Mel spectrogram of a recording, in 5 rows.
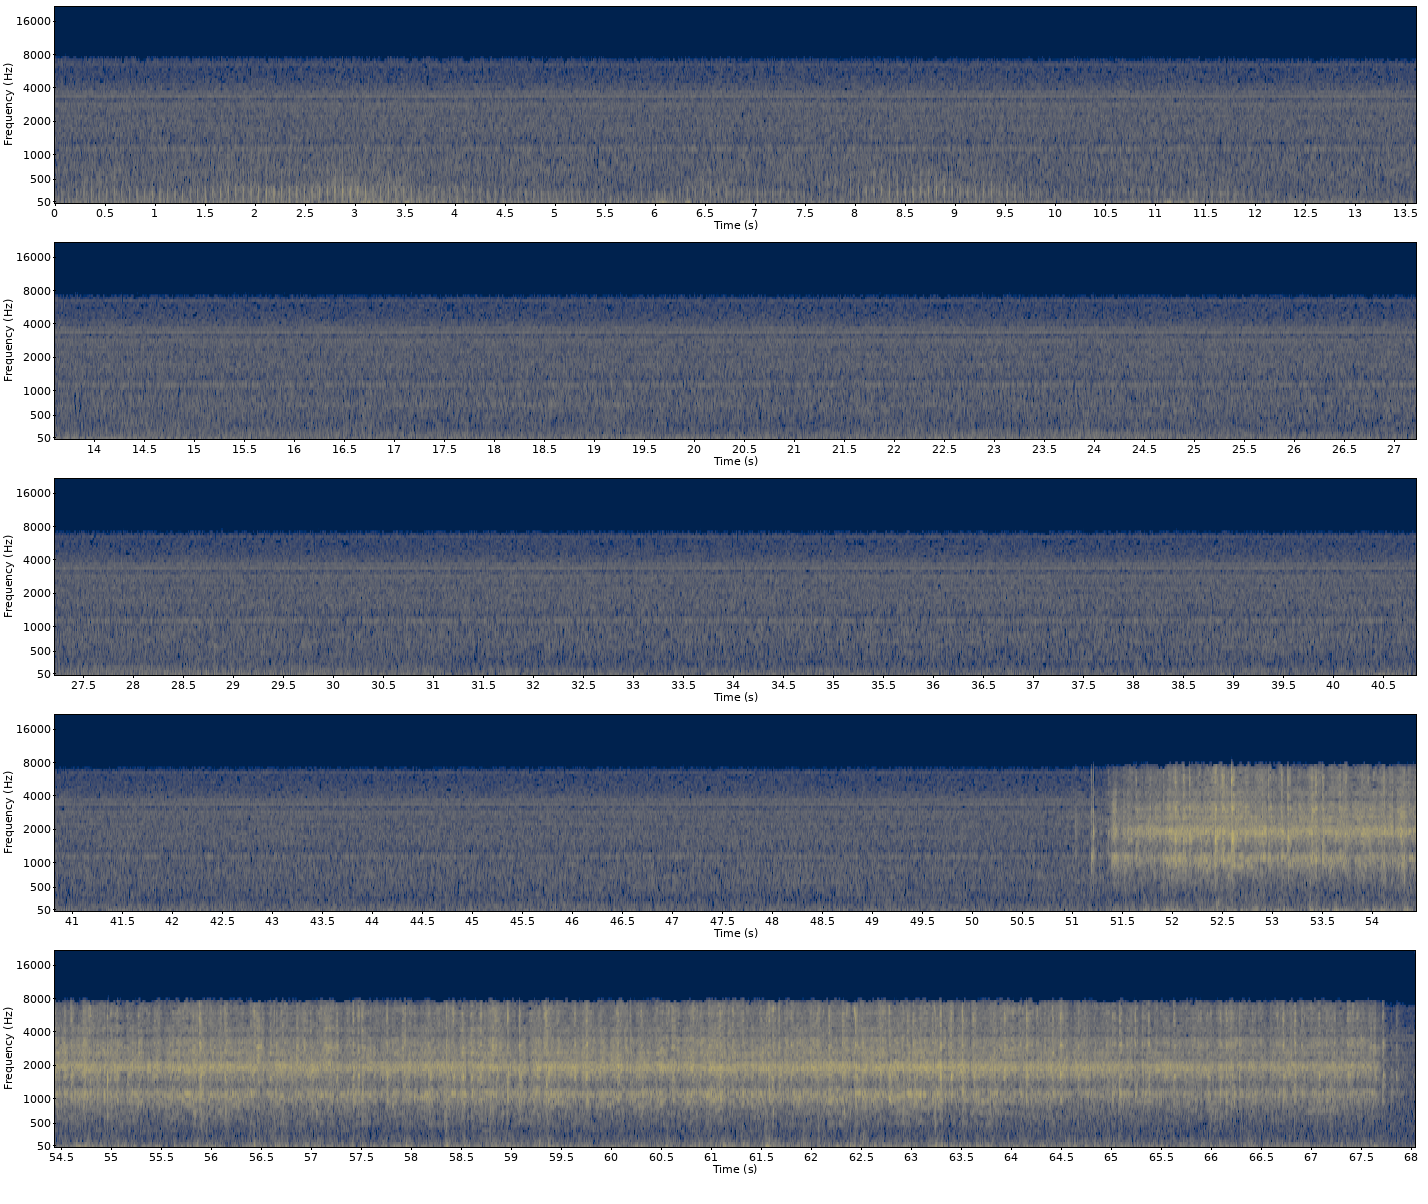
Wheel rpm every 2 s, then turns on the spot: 0, 0, 0, 0, 0, 0, 0, 0, 0, 0, 0, 0, 0, 0, 0, 0, 0, 0, 0, 0, 0, 0, 0, 0, 0, 10, 60, 50, 60, 60, 60, 60, 50, 40.
none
